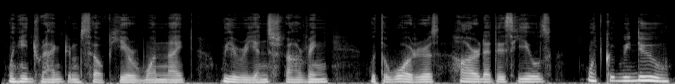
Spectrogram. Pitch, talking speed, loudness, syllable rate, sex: 125 Hz, 185 wpm, -16 LUFS, 5.1 syllables/s, male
